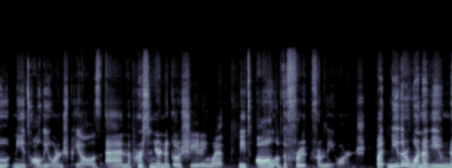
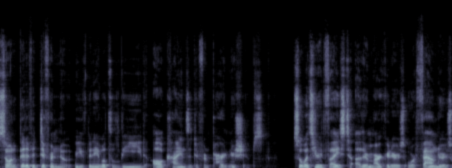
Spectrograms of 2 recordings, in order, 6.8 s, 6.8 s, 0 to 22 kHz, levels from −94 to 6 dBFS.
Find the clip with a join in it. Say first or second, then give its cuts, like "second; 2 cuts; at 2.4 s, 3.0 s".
second; 1 cut; at 1.1 s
